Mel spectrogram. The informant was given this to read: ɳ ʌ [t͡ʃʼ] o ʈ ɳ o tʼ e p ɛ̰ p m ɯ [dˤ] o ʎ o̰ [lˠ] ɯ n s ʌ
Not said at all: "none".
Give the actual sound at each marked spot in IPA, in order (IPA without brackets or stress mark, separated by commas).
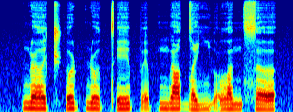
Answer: t͡ʃʼ, dˤ, lˠ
